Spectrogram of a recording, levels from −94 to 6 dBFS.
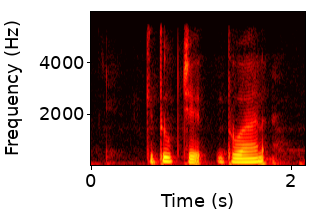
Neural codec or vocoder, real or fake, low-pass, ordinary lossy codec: none; real; 5.4 kHz; none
